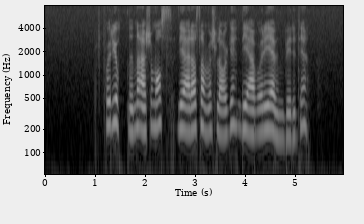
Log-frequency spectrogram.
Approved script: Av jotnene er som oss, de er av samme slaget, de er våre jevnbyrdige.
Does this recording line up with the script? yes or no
no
